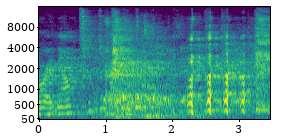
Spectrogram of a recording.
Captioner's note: laughter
